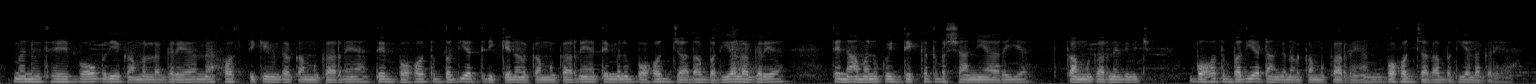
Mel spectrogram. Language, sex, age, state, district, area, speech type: Punjabi, male, 18-30, Punjab, Rupnagar, urban, spontaneous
